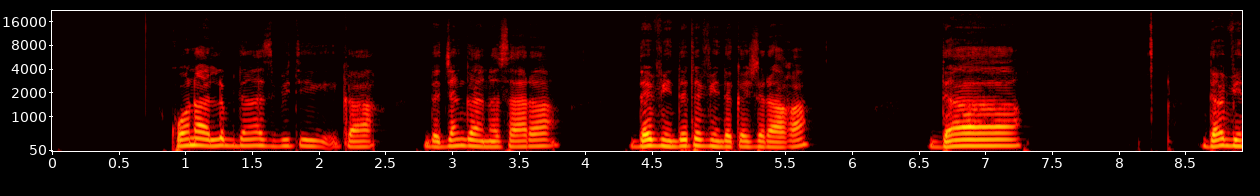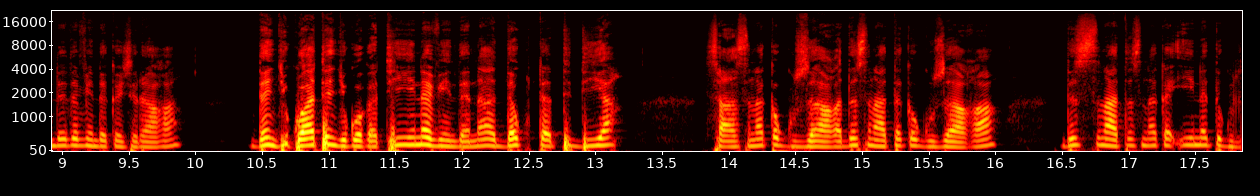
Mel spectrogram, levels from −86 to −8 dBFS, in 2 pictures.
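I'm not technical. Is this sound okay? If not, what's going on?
No. At about 14.34 seconds, a microphone's power supply (phantom power) was switched while the input was live, and that sudden electrical jolt came through as a phantom power thump: a short, deep thud in the speech that dies away within a fraction of a second, gone by 14.52 seconds.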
